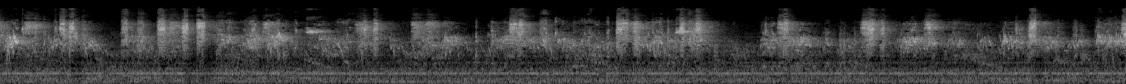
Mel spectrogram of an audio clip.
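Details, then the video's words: Budgies chirping at length in a lively, scratchy chorus. Loud squawky bursts repeat about every second with brief pauses between, over a faint hum. "Budgies Chirping sounds"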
